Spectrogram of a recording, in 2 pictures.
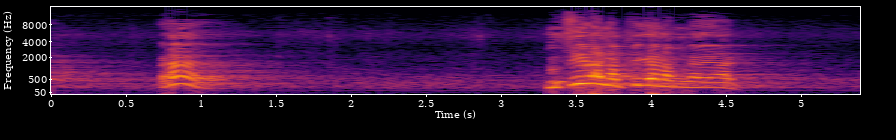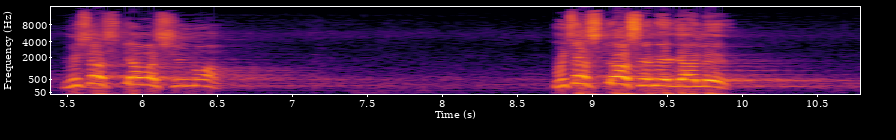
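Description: An elderly man speaks forcefully into a microphone in short bursts, echoing in a large hall.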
